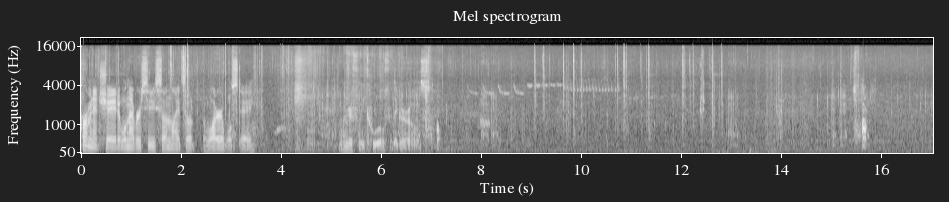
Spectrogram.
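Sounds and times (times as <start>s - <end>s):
hens clucking: 3.8s - 9.8s, 15.1s - 15.9s
sharp clicks: 8.3s - 13.2s.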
